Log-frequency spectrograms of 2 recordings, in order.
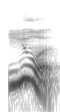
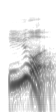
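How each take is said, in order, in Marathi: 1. हे एका आखूड संकुचित अक्षरात म्हटले जाते. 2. हे एका आखूड संकुचित अक्षरात म्हटले जाते.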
